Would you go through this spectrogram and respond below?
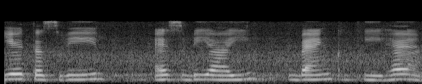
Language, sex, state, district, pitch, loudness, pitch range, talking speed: Hindi, female, Haryana, Jhajjar, 220 Hz, -22 LUFS, 215-235 Hz, 85 wpm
